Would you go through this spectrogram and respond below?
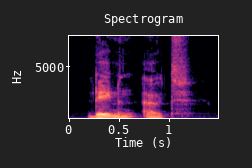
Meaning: inflection of uitlenen: 1. plural present indicative 2. plural present subjunctive
- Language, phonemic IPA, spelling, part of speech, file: Dutch, /ˈlenə(n) ˈœyt/, lenen uit, verb, Nl-lenen uit.ogg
